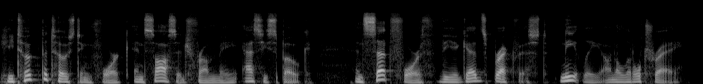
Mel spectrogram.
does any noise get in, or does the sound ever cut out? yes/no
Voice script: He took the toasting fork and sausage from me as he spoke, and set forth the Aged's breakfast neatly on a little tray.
no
